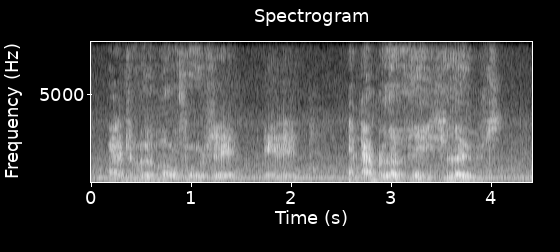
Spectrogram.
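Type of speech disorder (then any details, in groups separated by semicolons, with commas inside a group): Speech with a voice prosthesis; laryngectomy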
